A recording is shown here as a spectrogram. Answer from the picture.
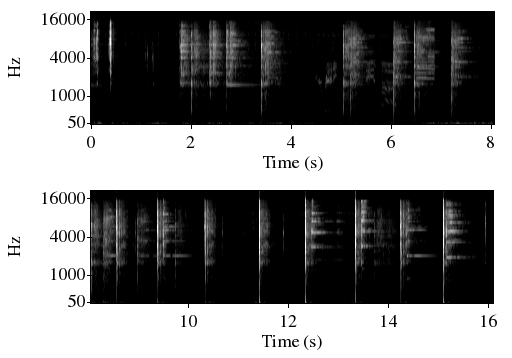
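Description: Pistol shots at steel targets, most reports followed by the clang and short ringing of a struck steel plate. The shots are irregular at first, then come steadily at about one a second through the second half.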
